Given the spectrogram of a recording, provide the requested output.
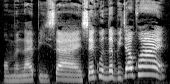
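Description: A woman voicing a lonely little red button in a children's story, high and childlike. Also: big pitch swings, moderate pace, lightly acted. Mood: eager.

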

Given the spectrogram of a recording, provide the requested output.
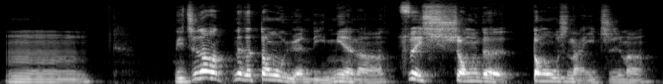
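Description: Giggly podcast co-host with lively pitch. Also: measured pace. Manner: laughs a lot, giggly high bursts; animated, swings pitch widely. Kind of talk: casual comedic chat, telling jokes.

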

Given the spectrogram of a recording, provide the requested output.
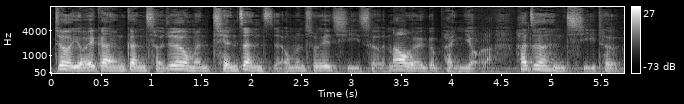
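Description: Fast-talking young Taiwanese woman storyteller. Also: on the low side, breathy edge. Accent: Taiwanese Mandarin. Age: young adult. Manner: animated, laughing, acts out quoted lines. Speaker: podcast guest. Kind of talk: casual storytelling chat.

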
